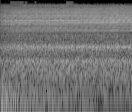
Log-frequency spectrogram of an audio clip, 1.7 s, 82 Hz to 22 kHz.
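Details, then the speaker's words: 1949 Revere Model P-90 8mm projector, small AC brush motor, freshly relubricated; lamp switched off so motor instantly speeds up; loud even rushing whir from motor and cooling fan, no knocks or rattles; running healthy. "So shut the lamp off. As you can see, the motor kicks up in speed instantly."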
